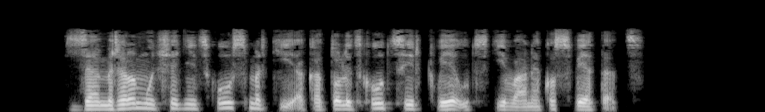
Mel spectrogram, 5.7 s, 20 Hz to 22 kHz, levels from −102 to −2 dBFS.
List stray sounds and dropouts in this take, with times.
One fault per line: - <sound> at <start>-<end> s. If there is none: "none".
none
